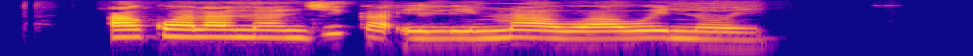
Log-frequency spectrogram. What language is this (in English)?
Duala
